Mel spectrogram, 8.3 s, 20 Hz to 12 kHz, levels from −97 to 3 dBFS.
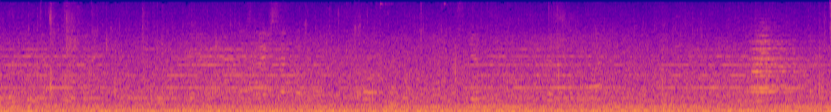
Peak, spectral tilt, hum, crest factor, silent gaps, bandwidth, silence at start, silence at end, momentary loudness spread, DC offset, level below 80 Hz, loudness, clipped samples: -16 dBFS; -6.5 dB/octave; none; 14 dB; none; 11 kHz; 0 s; 0 s; 2 LU; under 0.1%; -34 dBFS; -31 LUFS; under 0.1%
